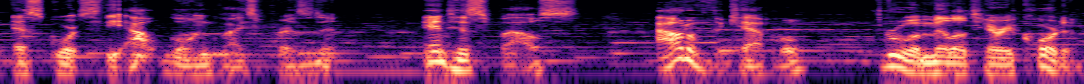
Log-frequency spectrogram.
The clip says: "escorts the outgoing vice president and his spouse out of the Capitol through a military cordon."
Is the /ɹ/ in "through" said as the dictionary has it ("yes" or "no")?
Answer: yes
